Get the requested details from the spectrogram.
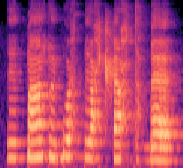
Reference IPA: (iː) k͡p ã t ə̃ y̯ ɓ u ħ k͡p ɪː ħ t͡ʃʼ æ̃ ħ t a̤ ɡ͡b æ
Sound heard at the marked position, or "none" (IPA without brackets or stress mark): ɪː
